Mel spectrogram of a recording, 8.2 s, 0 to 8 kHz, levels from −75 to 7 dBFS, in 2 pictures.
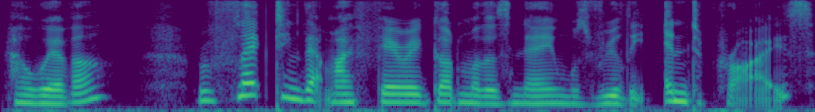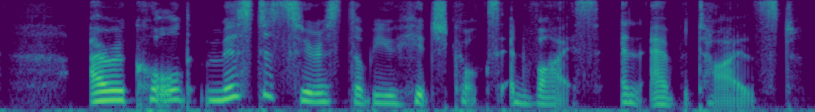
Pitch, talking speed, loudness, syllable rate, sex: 185 Hz, 140 wpm, -22 LUFS, 5.6 syllables/s, female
